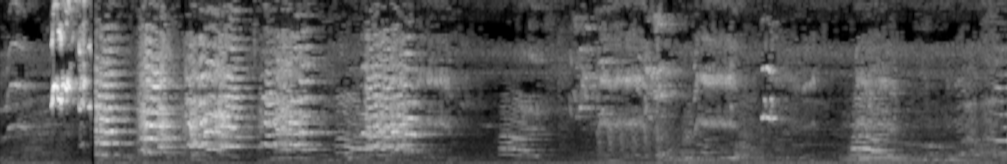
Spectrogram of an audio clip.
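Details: Parrots at KL Bird Park in Malaysia give loud, harsh squawks and chattering calls in quick irregular bursts, with softer whistled notes between and faint voices in the background.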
